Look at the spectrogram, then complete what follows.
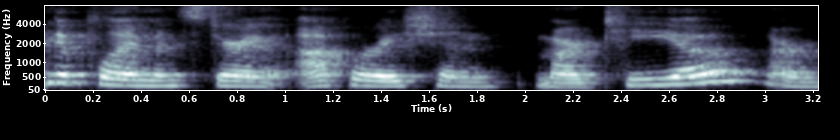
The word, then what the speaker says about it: Martillo: I don't know if they pronounce that a certain way. He did 3 deployments during Operation Martillo or Martillo. Martillo, yep.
